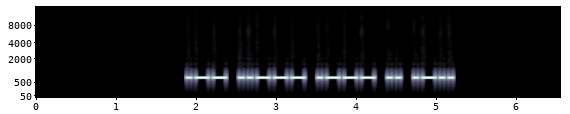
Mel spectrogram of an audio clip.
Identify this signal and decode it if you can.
Morse code, heard as a keyed tone, about 22 wpm, 700 Hz. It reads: W2JIL
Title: USA Call Signs - 5 Characters - Repeated 3x - 22wpm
